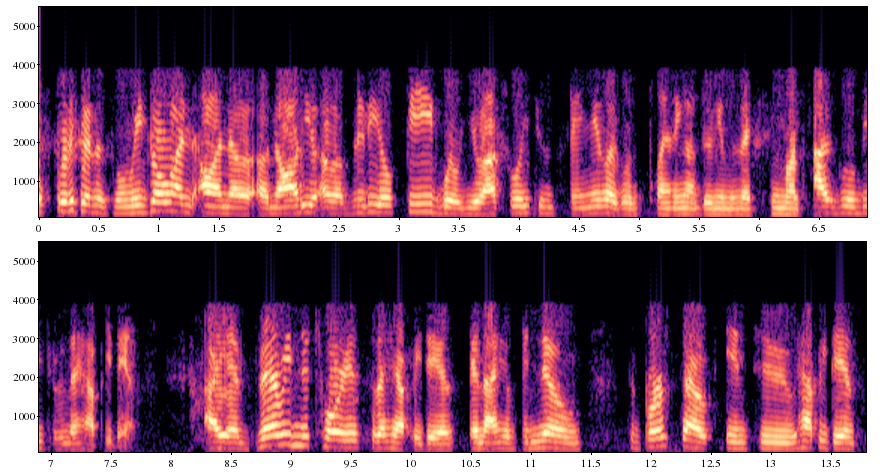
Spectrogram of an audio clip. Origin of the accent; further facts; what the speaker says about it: United States; that's what makes me proud about being an American, being in this country.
